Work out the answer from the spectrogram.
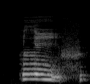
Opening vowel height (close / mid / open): close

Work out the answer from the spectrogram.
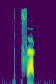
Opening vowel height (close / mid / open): open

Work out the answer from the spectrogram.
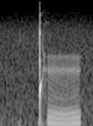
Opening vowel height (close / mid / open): close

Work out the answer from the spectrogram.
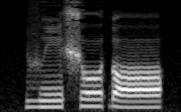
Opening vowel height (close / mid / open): close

